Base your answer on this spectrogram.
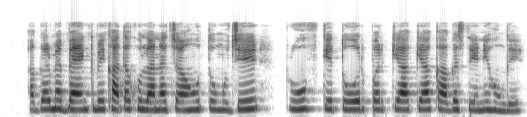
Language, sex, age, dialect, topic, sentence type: Hindi, female, 18-24, Marwari Dhudhari, banking, question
